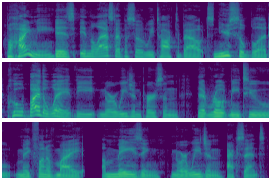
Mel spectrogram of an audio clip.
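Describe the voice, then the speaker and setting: A man's voice: medium pitch, unhurried, few pauses. Jokey, swearing podcast host man. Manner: animated, swears often, jokey. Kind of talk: casual chat.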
